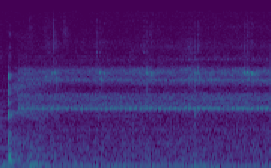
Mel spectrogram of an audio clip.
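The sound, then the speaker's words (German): Crickets chirping at night in a steady, high-pitched trill that runs unbroken throughout, faint and alone. “Naturgeräusche der Grillen.”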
